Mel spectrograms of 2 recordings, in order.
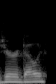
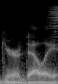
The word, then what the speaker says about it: Ghirardelli: Can you look up the pronunciation of Ghirardelli for us?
